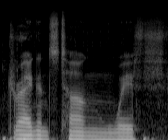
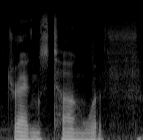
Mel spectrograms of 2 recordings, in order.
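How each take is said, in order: Both takes have the same delivery.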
